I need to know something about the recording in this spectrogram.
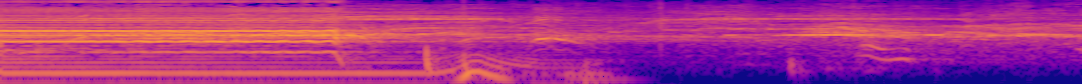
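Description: A loud crowd cheers, whoops and yells over the fading end of a sustained musical chord, the shouting continuing steadily for several seconds before easing slightly.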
